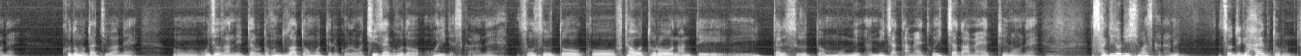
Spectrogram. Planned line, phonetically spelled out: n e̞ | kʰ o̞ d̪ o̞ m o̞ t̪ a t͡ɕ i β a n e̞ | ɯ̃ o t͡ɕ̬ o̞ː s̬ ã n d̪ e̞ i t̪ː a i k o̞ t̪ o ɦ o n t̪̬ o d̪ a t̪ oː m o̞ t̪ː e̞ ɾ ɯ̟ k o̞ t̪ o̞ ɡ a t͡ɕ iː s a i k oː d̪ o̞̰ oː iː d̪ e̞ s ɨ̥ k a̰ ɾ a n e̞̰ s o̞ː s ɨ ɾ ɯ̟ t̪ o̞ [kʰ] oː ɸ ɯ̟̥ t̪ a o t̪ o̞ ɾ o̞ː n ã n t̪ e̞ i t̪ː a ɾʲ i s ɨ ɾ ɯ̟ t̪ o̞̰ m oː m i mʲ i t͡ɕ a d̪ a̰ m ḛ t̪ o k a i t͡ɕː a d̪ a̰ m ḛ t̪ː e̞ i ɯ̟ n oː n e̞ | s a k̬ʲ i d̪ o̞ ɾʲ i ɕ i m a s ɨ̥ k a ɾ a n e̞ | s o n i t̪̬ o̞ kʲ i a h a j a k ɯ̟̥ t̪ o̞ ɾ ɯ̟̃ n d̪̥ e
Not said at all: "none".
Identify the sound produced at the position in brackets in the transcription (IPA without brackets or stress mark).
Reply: kʰ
